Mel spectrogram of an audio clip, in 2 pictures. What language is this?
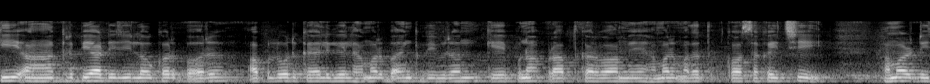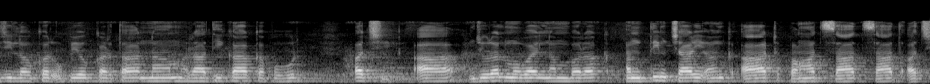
Maithili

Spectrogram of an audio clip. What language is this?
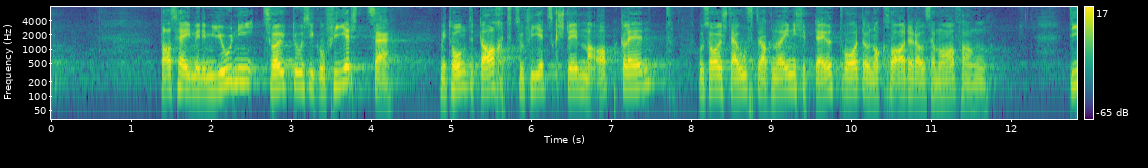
Swiss German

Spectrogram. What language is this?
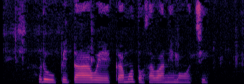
Huarijio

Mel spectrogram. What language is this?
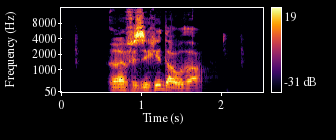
Kabyle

